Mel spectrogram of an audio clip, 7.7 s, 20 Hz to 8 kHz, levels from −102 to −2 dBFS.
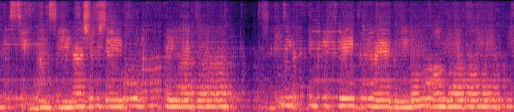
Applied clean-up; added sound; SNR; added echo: neural separator model SepFormer DNS4.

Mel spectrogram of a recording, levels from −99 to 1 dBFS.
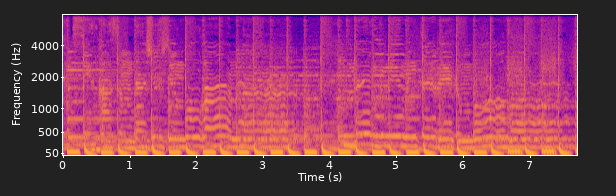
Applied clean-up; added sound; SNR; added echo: none; none; none; none.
